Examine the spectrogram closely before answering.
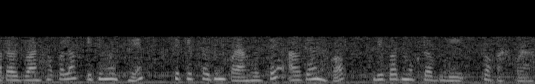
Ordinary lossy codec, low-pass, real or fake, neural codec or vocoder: none; 3.6 kHz; real; none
